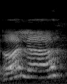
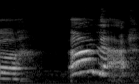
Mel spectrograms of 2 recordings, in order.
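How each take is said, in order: First: Louder, slightly high hola; re-enacted upbeat hello; idol's reply. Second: Loud, high hola; re-enacted starstruck greeting; excited fan greeting. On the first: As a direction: imitate the idol greeting you back. Idol answers the fan's hello. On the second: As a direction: blurt out a high, loud hello to your idol. Excited fan greets her idol.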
